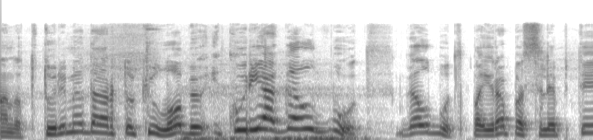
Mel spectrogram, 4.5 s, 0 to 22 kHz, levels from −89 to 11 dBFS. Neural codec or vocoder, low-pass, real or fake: none; 10.8 kHz; real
